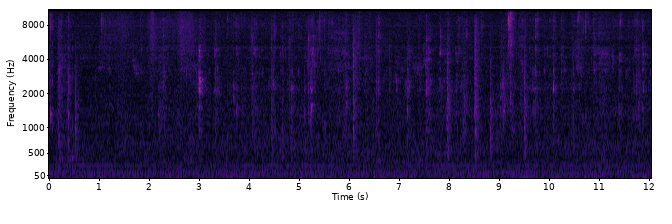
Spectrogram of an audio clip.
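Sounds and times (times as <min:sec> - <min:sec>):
chewing: 0:00.0 - 0:12.0
steady low hum: 0:00.0 - 0:12.0.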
